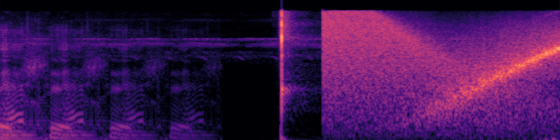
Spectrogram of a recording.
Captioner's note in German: Schnips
